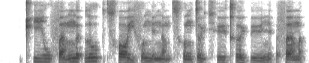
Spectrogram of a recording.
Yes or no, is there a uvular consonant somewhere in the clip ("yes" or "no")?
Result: no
